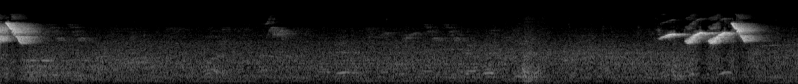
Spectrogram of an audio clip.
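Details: Captive double-collared seedeater singing tui tui fibra style training song. A single high chip opens, then a long quiet stretch with faint rustling, then one bright phrase of three or four descending slurred whistles near the end.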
